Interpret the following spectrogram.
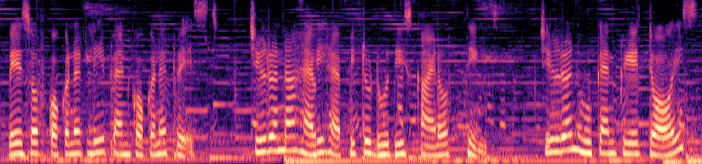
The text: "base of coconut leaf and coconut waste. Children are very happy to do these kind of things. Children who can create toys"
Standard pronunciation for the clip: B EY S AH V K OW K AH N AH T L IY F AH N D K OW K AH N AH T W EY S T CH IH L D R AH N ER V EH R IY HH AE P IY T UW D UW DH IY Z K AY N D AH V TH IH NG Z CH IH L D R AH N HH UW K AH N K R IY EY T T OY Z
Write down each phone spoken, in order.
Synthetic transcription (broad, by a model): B EY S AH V K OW K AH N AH T L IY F AH N D K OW K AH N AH T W EY S T CH IH L D R AH N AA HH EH IY HH AE P IY T UW D UW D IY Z K AY N D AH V T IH NG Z CH IH L D R AH N HH UW K AH N K R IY EY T T OY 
